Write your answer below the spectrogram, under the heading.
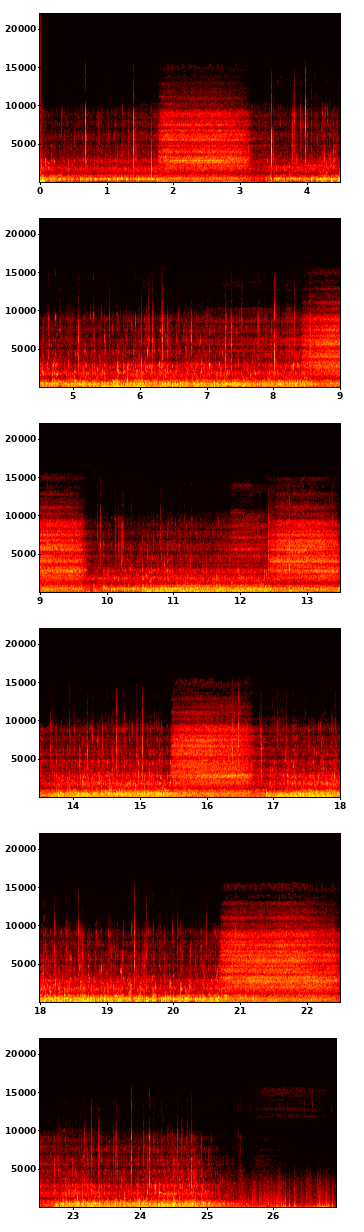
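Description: Scuba diver breathing through a regulator underwater. Five short hisses of breaths in alternate with longer rushing, burbling stretches of exhaled bubbles, and the sound falls away near the end.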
